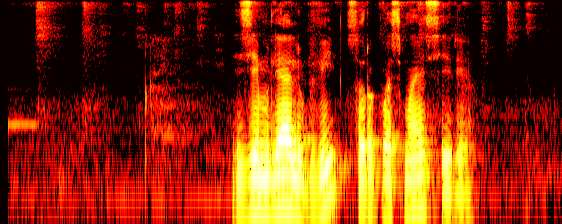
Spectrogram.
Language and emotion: Russian, neutral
